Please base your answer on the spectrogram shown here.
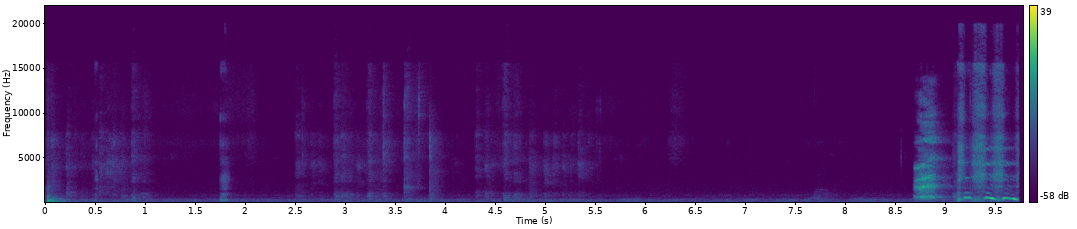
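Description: Quiet room with repeated short, abrupt catches of breath at irregular intervals, then a loud burst of voice and laughter at the end: hiccups.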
